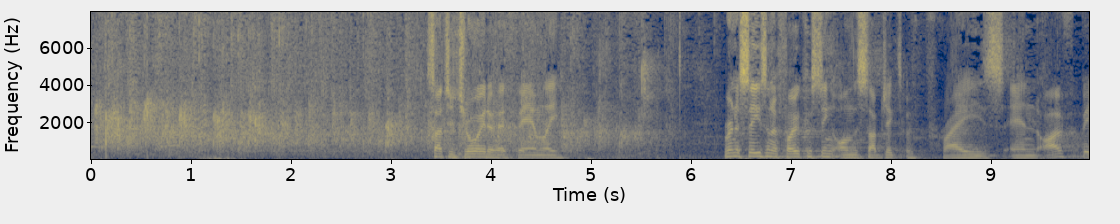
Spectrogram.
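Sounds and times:
audience applause: 0:00.0 - 0:05.9
speech: 0:03.4 - 0:04.9, 0:06.3 - 0:09.9.

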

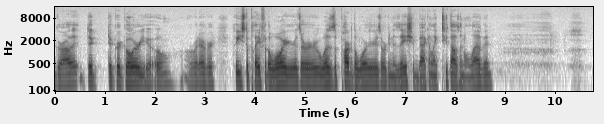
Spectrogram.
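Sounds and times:
speech: 0:00.0 - 0:08.8
person yawning into the microphone: 0:09.2 - 0:10.7.

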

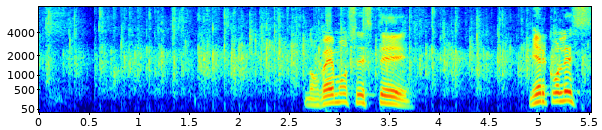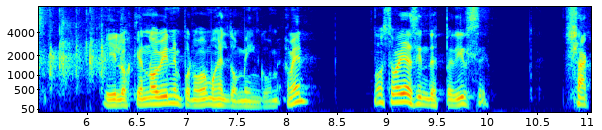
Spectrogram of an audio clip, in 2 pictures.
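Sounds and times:
audience applause: 0:00.0 - 0:06.5
speech: 0:02.6 - 0:03.8, 0:04.9 - 0:05.6, 0:06.2 - 0:08.3, 0:08.9 - 0:10.1, 0:10.8 - 0:11.0.

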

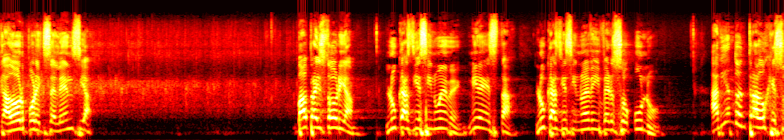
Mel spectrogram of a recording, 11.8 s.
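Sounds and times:
speech: 0:00.0 - 0:01.5, 0:04.5 - 0:10.0, 0:10.7 - 0:11.7
audience applauding: 0:00.0 - 0:05.0.

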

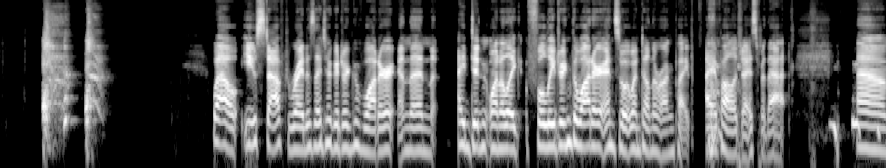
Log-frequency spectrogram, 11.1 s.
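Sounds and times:
coughing: 0:00.5 - 0:01.4, 0:08.8 - 0:11.0
speech: 0:02.6 - 0:11.0.

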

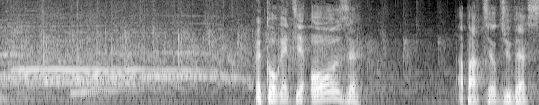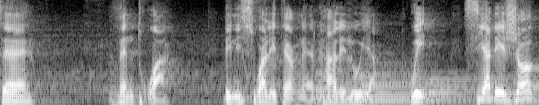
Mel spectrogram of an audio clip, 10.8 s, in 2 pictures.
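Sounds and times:
French-speaking church congregation applauding: 0:00.0 - 0:05.2
speech: 0:02.6 - 0:03.7, 0:04.6 - 0:05.8, 0:06.5 - 0:10.7.

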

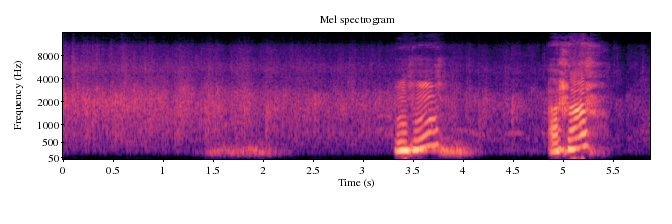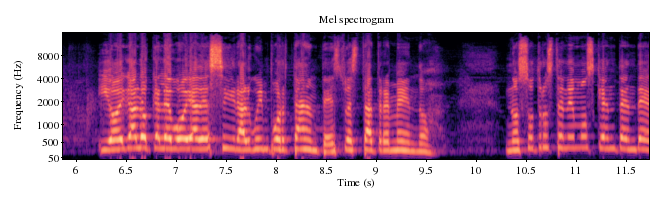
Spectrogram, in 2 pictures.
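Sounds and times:
audience applause: 0:00.0 - 0:06.6
speech: 0:03.3 - 0:04.2, 0:04.8 - 0:05.4, 0:06.2 - 0:09.7, 0:10.3 - 0:11.7.

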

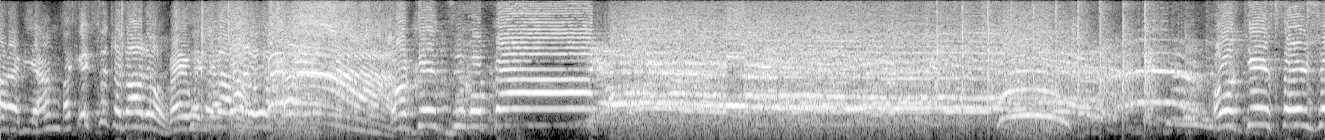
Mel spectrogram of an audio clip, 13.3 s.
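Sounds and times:
speech: 0:00.2 - 0:05.2
crowd cheering and yelling in noise contest: 0:02.1 - 0:12.5
high-pitched screams and whoops: 0:05.9 - 0:12.1.

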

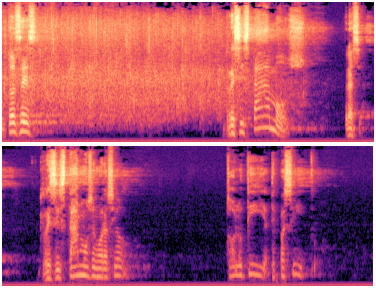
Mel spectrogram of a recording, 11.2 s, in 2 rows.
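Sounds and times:
audience applauding: 0:00.0 - 0:04.6
speech: 0:00.1 - 0:00.8, 0:03.4 - 0:04.6, 0:05.2 - 0:05.6, 0:06.2 - 0:07.6, 0:09.0 - 0:10.4.

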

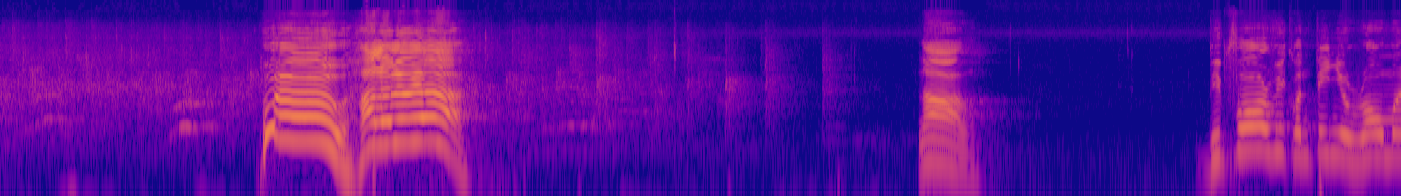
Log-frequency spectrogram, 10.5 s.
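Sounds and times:
audience applause: 0:00.0 - 0:06.3
speech: 0:02.5 - 0:03.6, 0:06.9 - 0:07.4, 0:09.1 - 0:10.4.

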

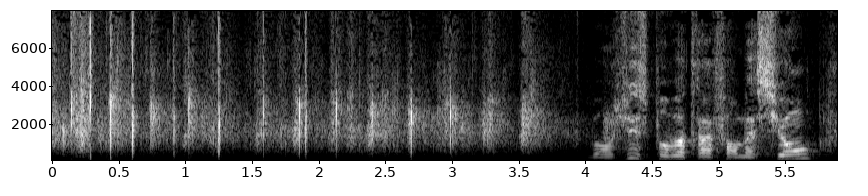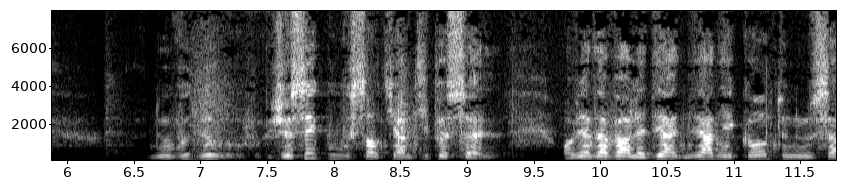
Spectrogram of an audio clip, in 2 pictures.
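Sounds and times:
audience applause: 0:00.0 - 0:03.8
speech: 0:04.1 - 0:06.0, 0:06.6 - 0:11.7.

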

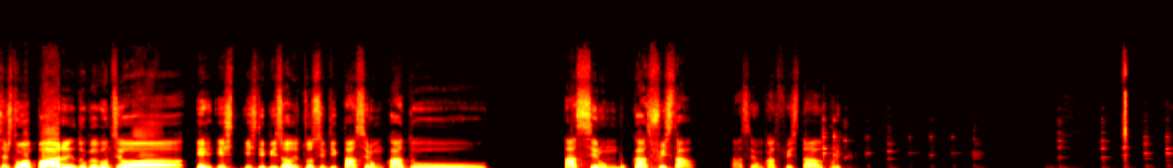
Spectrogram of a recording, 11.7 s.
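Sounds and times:
speech: 0:00.0 - 0:04.9, 0:05.6 - 0:08.6
phone electronic ringtone for an incoming call: 0:08.1 - 0:11.7
louder brighter notes: 0:08.2 - 0:11.7.

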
